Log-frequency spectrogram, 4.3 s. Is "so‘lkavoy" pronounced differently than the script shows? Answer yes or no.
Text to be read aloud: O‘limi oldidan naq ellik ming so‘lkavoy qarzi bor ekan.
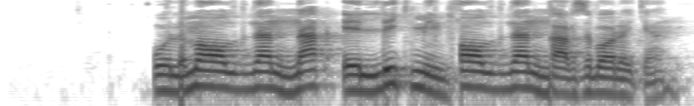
yes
